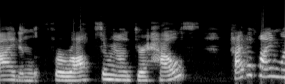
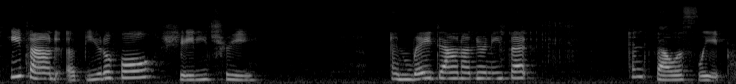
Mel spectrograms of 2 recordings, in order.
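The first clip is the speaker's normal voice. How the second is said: lively storybook reading voice; story narration; 16 dB quieter than usual. A narrator's reading. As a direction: read it like a bedtime story for kids. Reads story to children.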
